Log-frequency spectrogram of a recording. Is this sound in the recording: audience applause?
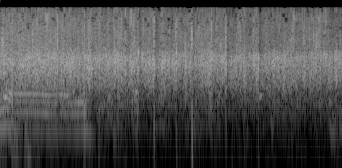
yes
